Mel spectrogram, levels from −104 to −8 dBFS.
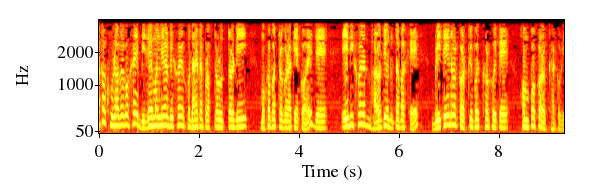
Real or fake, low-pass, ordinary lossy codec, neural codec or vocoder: real; 3.6 kHz; none; none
